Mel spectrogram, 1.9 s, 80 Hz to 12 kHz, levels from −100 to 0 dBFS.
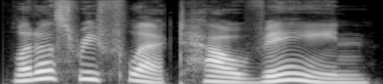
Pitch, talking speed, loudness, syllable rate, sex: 205 Hz, 155 wpm, -15 LUFS, 3.4 syllables/s, female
